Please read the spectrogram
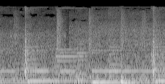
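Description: Background music: a chill track with a steady beat, held bass notes and a light melody.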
